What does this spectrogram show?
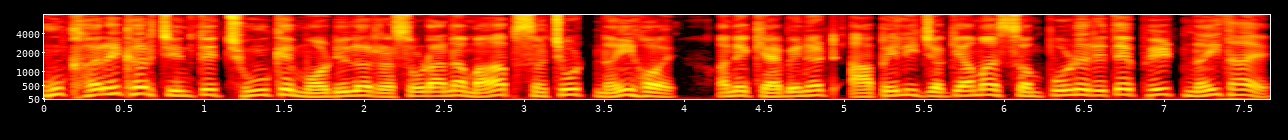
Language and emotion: Gujarati, fearful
